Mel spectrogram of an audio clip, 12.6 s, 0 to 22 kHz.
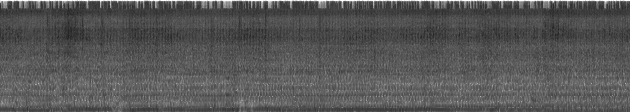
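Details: Gehl 4640 skid steer with Deutz diesel, which had quit and would not restart before a fuel solenoid/pump diagnosis, now at a deep, steady idle with an even beat and no misses or knocks; running smoothly.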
